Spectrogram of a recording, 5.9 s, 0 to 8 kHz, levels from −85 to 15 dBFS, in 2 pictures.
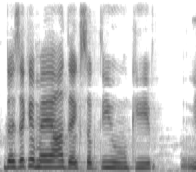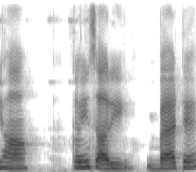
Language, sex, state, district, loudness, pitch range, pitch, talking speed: Hindi, female, Goa, North and South Goa, -15 LUFS, 225-270 Hz, 245 Hz, 130 wpm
